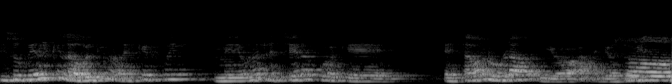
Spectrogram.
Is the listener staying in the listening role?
Yes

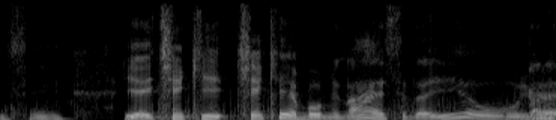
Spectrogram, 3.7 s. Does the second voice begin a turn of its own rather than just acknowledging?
Yes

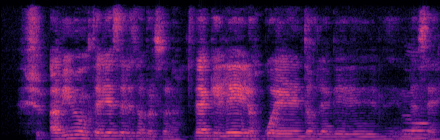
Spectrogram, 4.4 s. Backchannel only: No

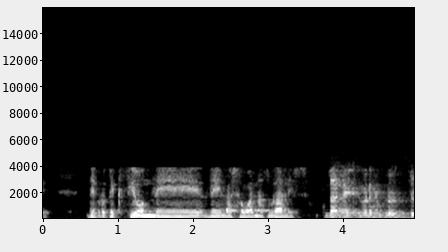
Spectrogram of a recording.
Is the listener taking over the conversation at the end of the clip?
Yes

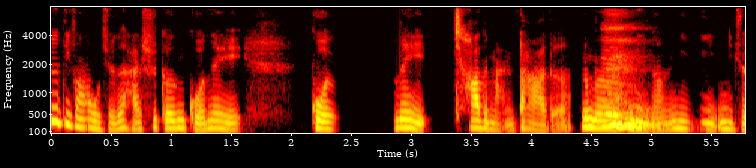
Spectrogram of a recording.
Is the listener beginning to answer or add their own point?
No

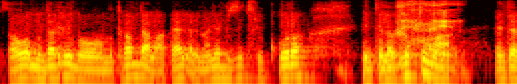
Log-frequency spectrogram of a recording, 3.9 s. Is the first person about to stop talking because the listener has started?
No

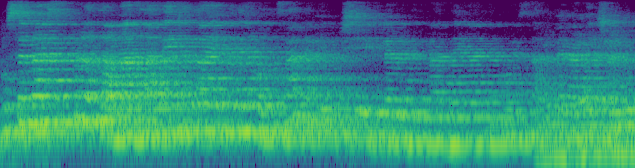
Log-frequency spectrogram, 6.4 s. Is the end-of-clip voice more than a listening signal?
Yes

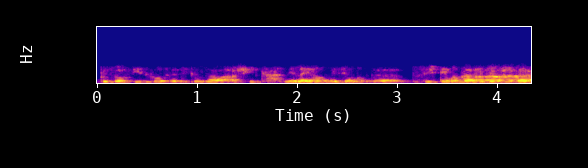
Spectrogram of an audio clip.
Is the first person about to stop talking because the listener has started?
Yes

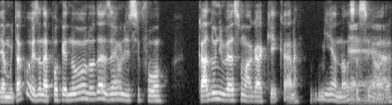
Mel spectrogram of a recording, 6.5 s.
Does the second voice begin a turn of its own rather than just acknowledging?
Yes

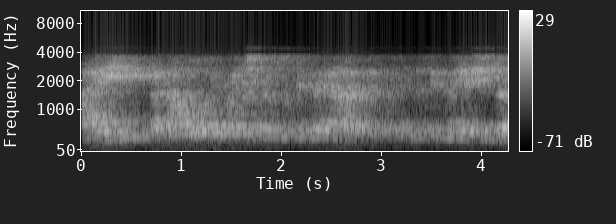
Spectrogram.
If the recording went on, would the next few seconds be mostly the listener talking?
No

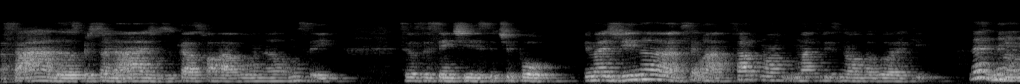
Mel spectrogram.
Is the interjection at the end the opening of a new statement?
Yes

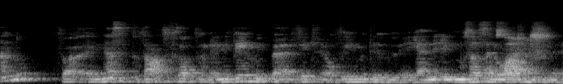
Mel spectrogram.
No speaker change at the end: Yes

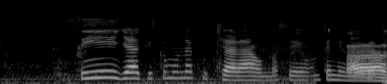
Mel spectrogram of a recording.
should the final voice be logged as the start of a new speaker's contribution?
Yes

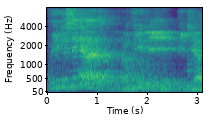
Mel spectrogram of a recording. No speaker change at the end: No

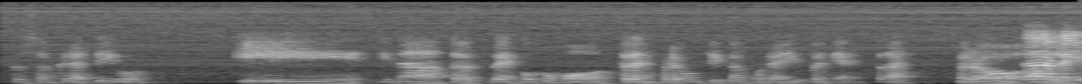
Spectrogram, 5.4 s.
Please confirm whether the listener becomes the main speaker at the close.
Yes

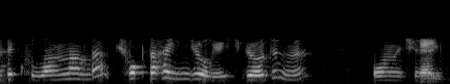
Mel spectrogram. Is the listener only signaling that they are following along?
No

